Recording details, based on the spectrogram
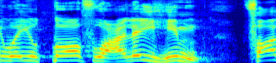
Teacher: اوپر کے دانتوں کے کنارے سے اور نچلے ہونٹ کے تر حصے سے۔ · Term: فا کا مخرج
